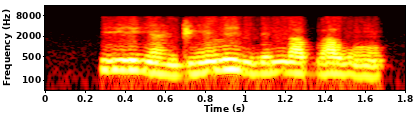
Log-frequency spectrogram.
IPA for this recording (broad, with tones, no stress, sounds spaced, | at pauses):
j i˧ j ɛ̃˨ d͡ʒ ĩ˨˦ l i˦˨ n i˨˦ n a˧ b a˧ w ũ˨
